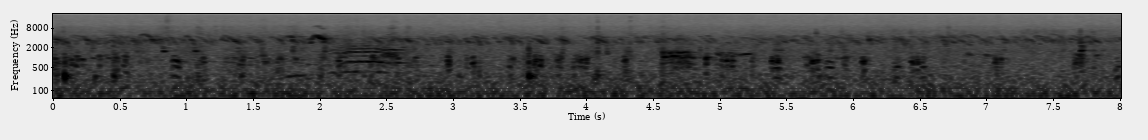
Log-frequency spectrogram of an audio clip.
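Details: Flock of chickens with hens clucking: continuous overlapping chatter from many birds, a brief louder drawn-out squawk near the start and another rising note midway.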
